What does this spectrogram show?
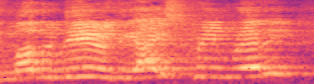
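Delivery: loud, high-pitched call to grandmother; hollering. Retold or imitated. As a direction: holler it across to another room. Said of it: "I hollered out at my grandmother".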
